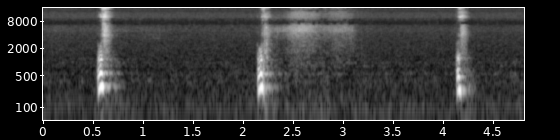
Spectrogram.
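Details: A 7-month-old Chihuahua puppy gives an odd sound: three short, abrupt yelping bursts spaced roughly every one and a half to two seconds, with a faint breathy hiss after the second, otherwise quiet indoors.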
